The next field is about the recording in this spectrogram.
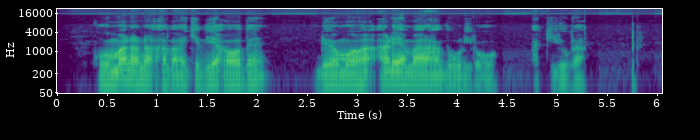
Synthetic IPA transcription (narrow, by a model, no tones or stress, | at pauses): kuːmananaʔaðakiðiaʔɔðɛ | ndeɔmwɔha̰ʔaɾeamaɾaːðuɾiɾwɔ | akiuɣa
